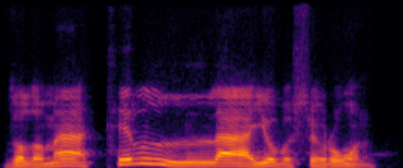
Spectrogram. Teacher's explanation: So like the N has converted into an L. So now we have 2 L's in our pronunciation and no N at the end there. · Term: eliding the noon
